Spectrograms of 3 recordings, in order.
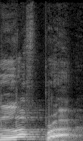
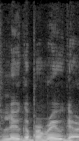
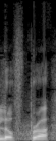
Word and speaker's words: Loughborough: from a test centre in Loughborough, actually, which I did once hear an American pronounce Luga Baruga, and I did quite enjoy that. But anyway, Will, what's going on? Yeah, I've known quite a few people that call it Loga Broga.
